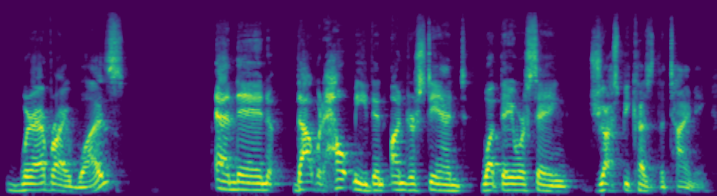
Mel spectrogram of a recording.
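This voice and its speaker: A middle-aged man co-hosting a casual podcast chat, with a bright, clear tone. He talks in an easygoing way, explains his points at length and laughs along with his co-host. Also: medium pitch.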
